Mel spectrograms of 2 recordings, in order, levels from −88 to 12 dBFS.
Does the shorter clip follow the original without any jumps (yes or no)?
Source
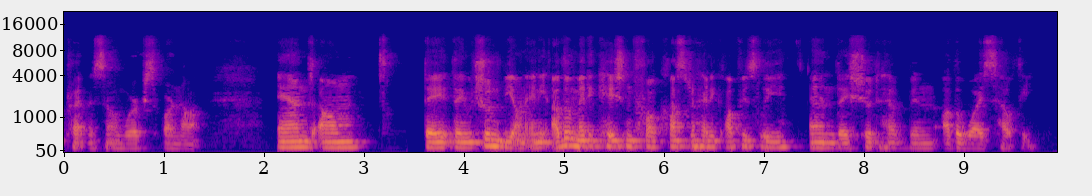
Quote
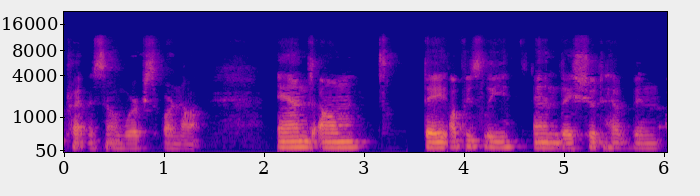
no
